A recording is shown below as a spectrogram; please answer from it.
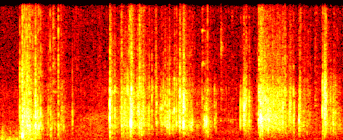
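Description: Aluminium foil crinkling in several irregular bursts as it is handled and frozen food is laid on it.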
